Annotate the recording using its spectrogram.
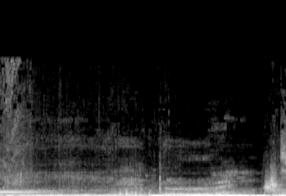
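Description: A film monster's deep, drawn-out growl over background music.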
